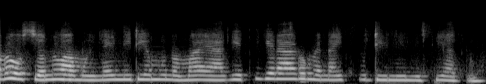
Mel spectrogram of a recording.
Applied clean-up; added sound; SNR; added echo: neural separator model SepFormer DNS4.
